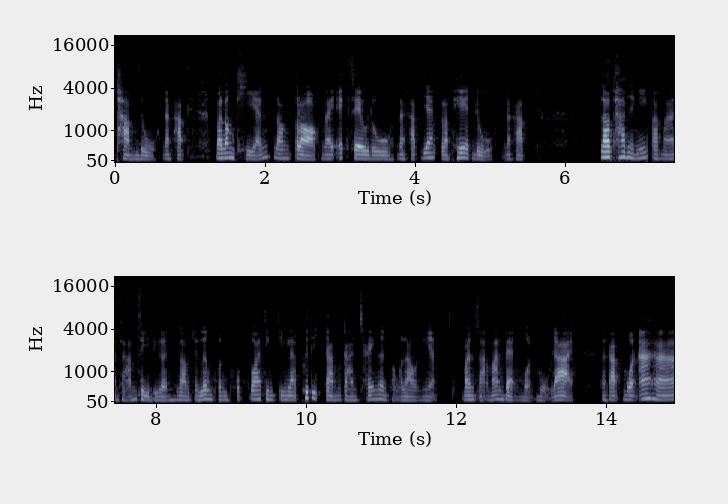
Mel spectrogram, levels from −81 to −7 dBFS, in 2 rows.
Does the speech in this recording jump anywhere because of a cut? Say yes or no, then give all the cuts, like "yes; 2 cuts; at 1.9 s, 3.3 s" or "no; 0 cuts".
yes; 1 cut; at 7.1 s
